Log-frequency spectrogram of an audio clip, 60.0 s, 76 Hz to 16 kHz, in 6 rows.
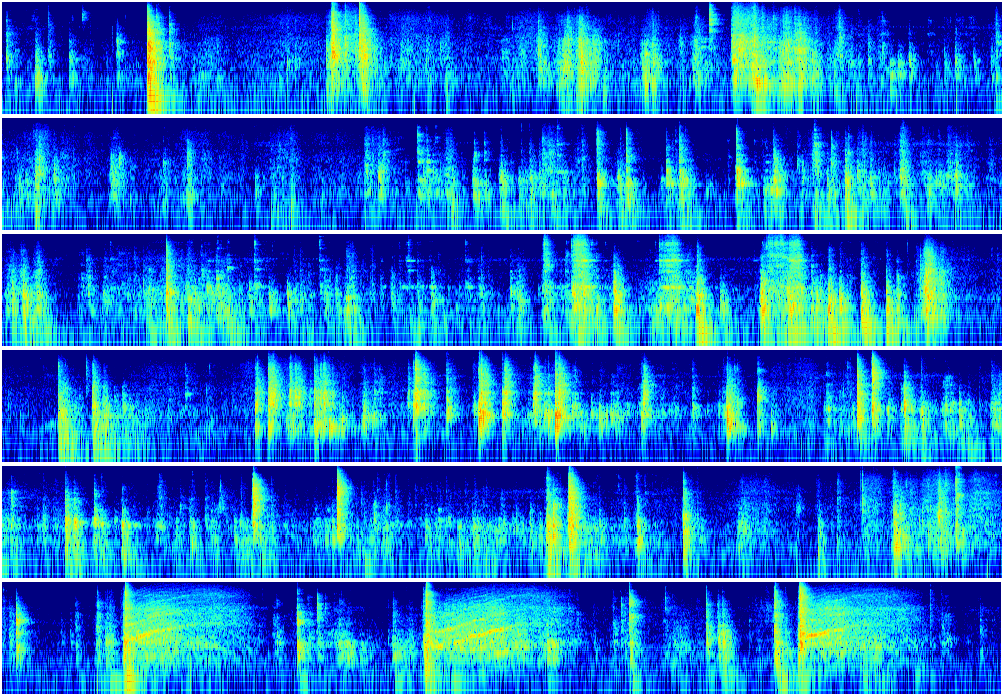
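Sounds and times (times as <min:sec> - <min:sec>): plastic parts clicking and knocking: 0:00.0 - 0:01.8, 0:13.6 - 0:29.5, 0:32.5 - 0:47.1, 0:52.7 - 0:54.7, 0:56.0 - 0:58.5.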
